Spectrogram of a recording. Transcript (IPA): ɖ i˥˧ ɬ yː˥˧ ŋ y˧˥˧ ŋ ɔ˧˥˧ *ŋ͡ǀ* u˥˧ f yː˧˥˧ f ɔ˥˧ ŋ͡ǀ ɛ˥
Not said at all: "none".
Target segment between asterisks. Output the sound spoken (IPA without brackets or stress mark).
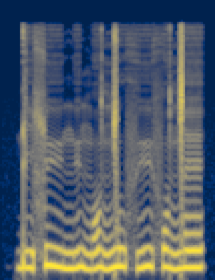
ŋ͡ǀ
